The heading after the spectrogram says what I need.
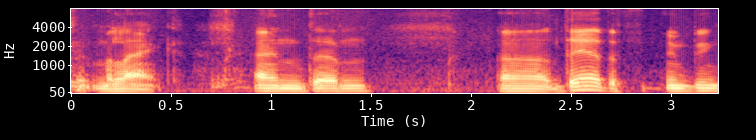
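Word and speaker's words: Mille Lacs: to a place called with we would say meal lack but it's they pronounced in malac and um they're they've been getting some really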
